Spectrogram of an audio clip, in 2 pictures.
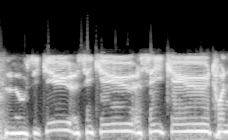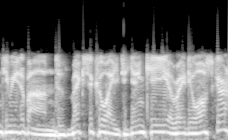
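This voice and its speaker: A man working as an amateur radio operator, calling CQ and repeating his call sign in a measured, repetitive way. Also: medium pitch. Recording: narrow tinny band with clear hiss.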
